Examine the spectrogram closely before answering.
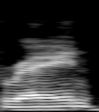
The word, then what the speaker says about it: Reyne: pronounce your real name my real name man is pronounced rain like the weather yeah my parents just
